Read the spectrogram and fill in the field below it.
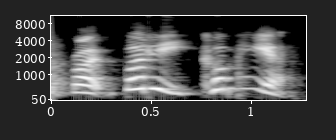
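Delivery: high, loud call to the dog. Real, not acted. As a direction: call the dog over to you. Calling the dog.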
